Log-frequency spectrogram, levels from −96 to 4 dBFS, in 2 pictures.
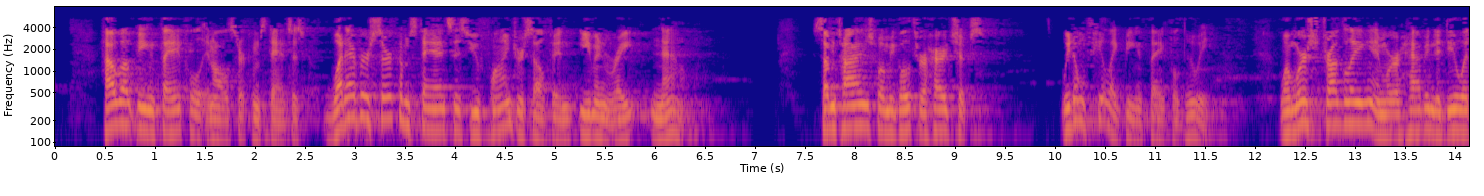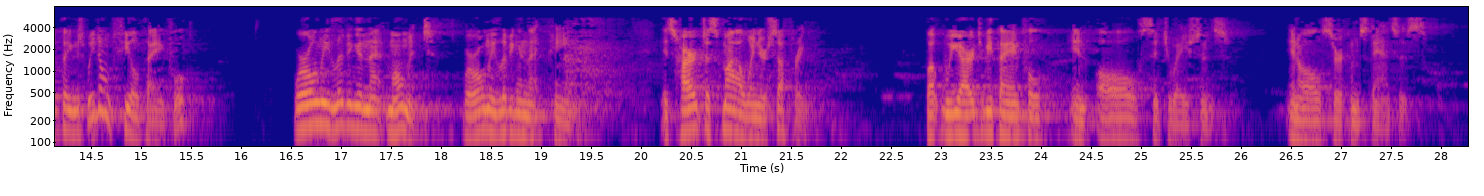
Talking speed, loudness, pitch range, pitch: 160 wpm, -34 LUFS, 115-160 Hz, 140 Hz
